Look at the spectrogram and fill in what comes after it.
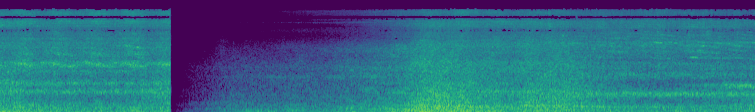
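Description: Double-deck passenger train rushing past at speed with loud rail and wheel noise, cut off suddenly about three and a half seconds in. Then a second passenger train approaches, growing louder over several seconds, and runs past with steady wheel-on-rail noise.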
